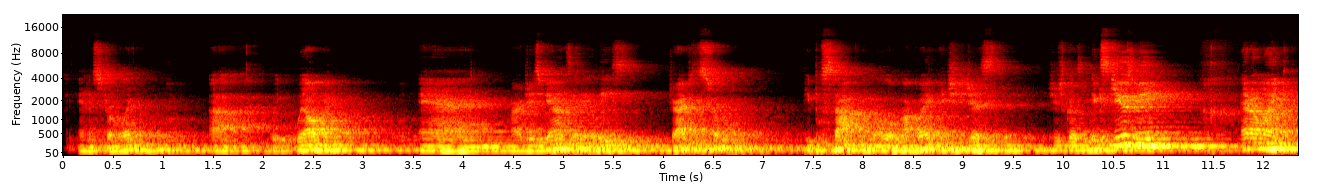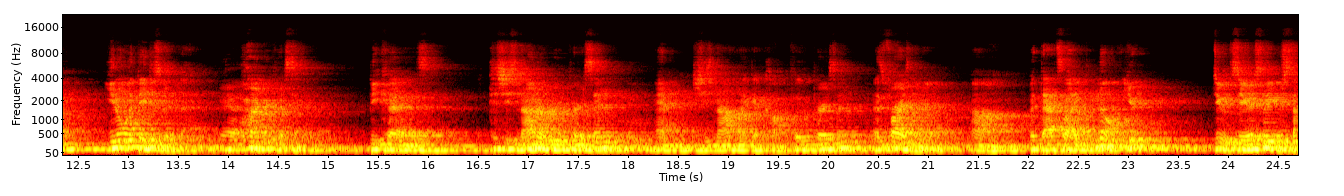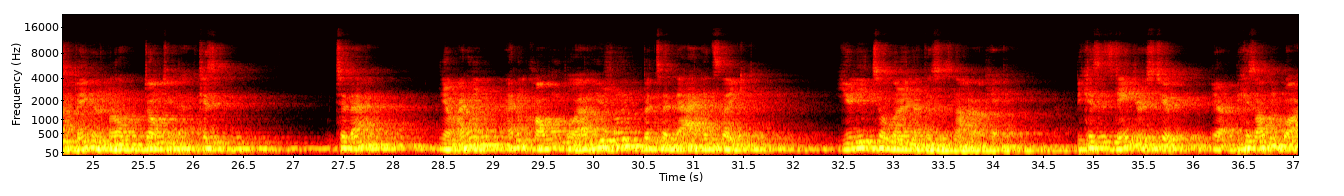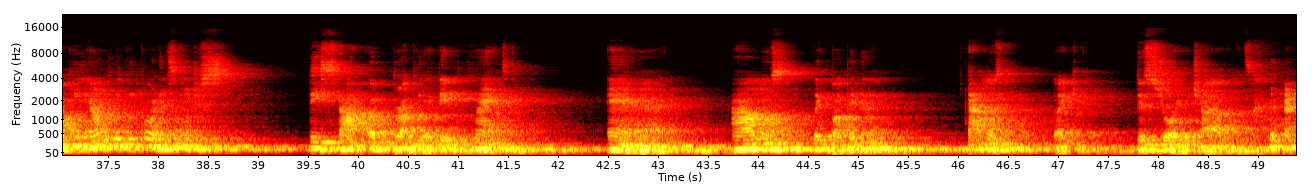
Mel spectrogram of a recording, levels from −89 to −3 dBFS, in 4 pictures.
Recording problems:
room echo; noticeable; dies away in 1.9 s
off-mic speech; somewhat distant

